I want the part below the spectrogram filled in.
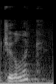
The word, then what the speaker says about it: Juelich: Barb Julich. – How do you spell that last name? – J-U-E-L-I-C-H.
